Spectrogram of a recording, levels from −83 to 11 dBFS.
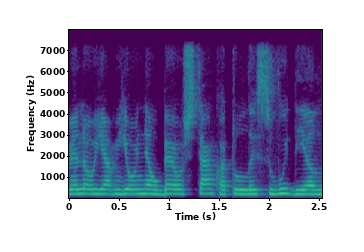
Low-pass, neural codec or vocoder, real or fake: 7.2 kHz; codec, 16 kHz, 1 kbps, X-Codec, HuBERT features, trained on LibriSpeech; fake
